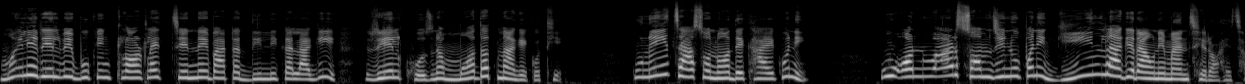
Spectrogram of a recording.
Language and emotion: Nepali, disgusted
